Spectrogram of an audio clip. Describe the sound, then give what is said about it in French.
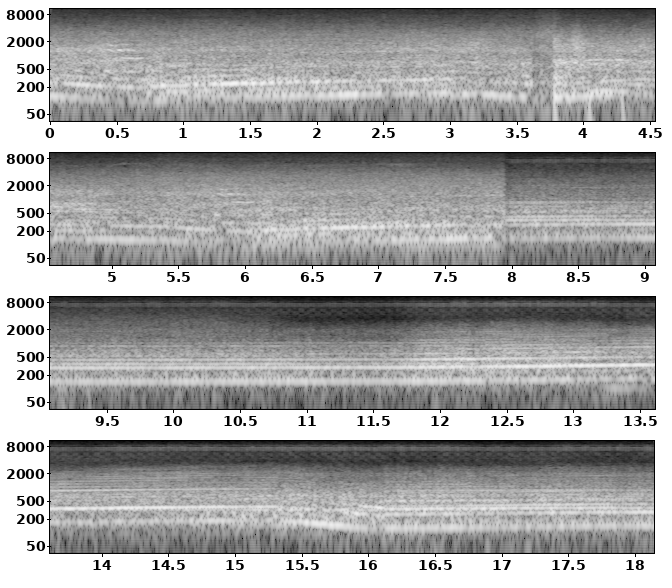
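A car engine hums steadily as a man drives home after leaving a building, its pitch rising and falling with gear changes and speed. The sound is continuous, with an abrupt shift in tone partway through and no voices. “Sorti de l'immeuble, il va prendre sa voiture pour rentrer chez lui.”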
